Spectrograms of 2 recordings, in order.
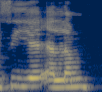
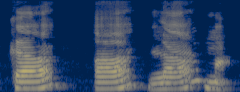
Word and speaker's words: calm: So for example, CALM, calm, but you don't know that it is L is silent, then you simply say that calm. Then use right ka a la ma. That's wrong.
